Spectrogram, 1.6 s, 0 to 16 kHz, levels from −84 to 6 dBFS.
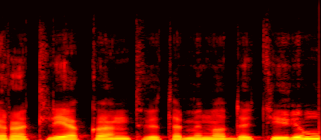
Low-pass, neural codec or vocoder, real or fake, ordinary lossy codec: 14.4 kHz; codec, 44.1 kHz, 7.8 kbps, Pupu-Codec; fake; Opus, 64 kbps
